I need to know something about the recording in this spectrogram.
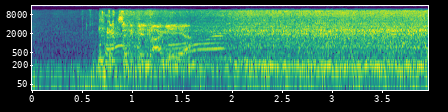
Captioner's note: non-english speech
